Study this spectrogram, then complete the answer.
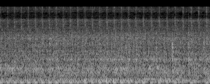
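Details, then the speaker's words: Honda Vario 150 scooter at idle after the cam chain tensioner was repaired to cure engine noise: even, steady putter with no rattle or clatter; normal idle. "Dan di sini suara motor mulai cenderung halus kembali dengan adanya perbaikan di tonjokan ketang ini."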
